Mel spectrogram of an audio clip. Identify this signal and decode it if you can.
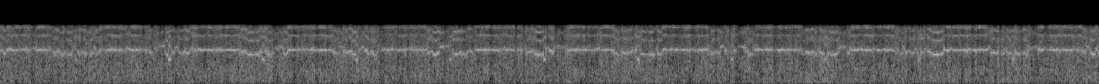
Emergency Alert System (SAME) tones (header bursts), heard as harsh buzzing bursts. It is heard from 0.6 to 10.3 s.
